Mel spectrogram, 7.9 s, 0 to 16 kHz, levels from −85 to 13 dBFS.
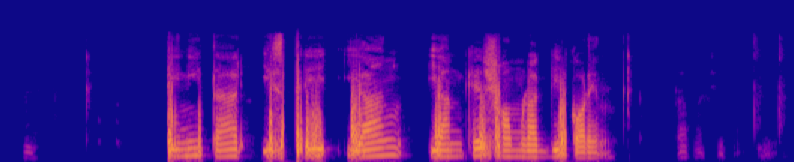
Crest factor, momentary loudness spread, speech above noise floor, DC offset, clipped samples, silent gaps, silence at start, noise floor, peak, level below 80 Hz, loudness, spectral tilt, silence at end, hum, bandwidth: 18 dB; 7 LU; 64 dB; under 0.1%; under 0.1%; none; 1.65 s; -81 dBFS; -2 dBFS; -54 dBFS; -18 LUFS; -6.5 dB/octave; 1.9 s; none; 7.4 kHz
